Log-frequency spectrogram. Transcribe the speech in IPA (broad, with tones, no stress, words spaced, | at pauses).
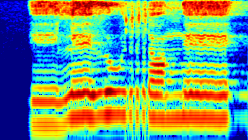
e˨ lɛ˦ðu˦rɒ˦ŋɛ˦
